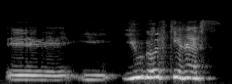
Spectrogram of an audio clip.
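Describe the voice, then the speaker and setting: An older woman with a Rioplatense Spanish accent, a guest telling her personal story in an interview from her office, emphatic and animated, restarting phrases as she goes. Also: medium pitch, slow pace, dull audio.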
